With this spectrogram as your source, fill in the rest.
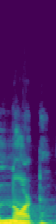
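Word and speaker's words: knot: तो के एन ओ टी इसे पढ़ेंगे दोस्तों नॉट।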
